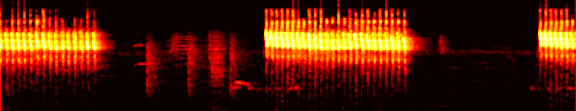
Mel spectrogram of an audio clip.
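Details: Cililin song for training songbirds: three bursts of rapid, high, buzzy trilling, each one to two seconds long, separated by quiet gaps holding a few faint chips and short whistles.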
